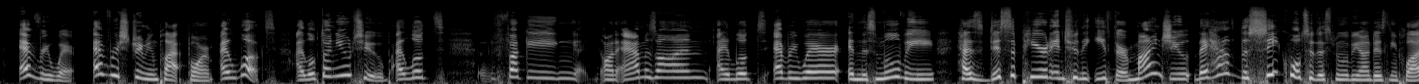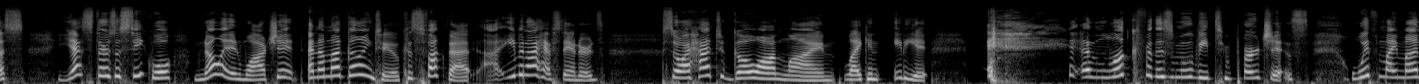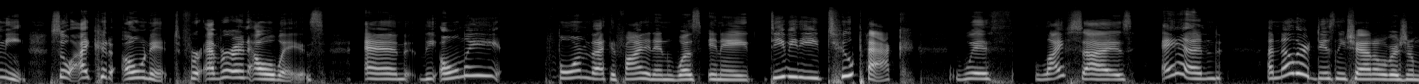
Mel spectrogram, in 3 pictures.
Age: 20-39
